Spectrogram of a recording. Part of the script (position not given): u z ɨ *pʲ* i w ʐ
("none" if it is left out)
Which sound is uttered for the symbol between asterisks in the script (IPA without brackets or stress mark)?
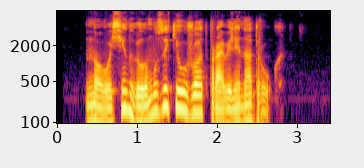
kʲ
